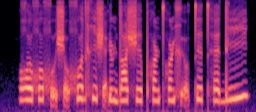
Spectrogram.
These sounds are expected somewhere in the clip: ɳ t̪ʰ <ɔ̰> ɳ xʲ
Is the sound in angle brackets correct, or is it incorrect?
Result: incorrect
